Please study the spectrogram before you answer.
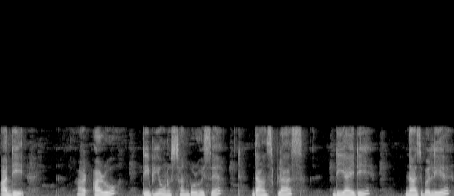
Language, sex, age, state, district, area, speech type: Assamese, female, 18-30, Assam, Biswanath, rural, spontaneous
